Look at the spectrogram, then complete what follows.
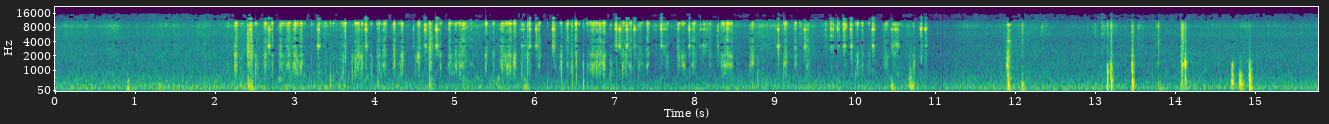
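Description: A small metal spoon stirring and scraping powdered hamster food against the inside of a small ceramic bowl, a quick clinking, scraping run lasting about nine seconds. A few separate clicks follow as a plastic food storage box is handled.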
